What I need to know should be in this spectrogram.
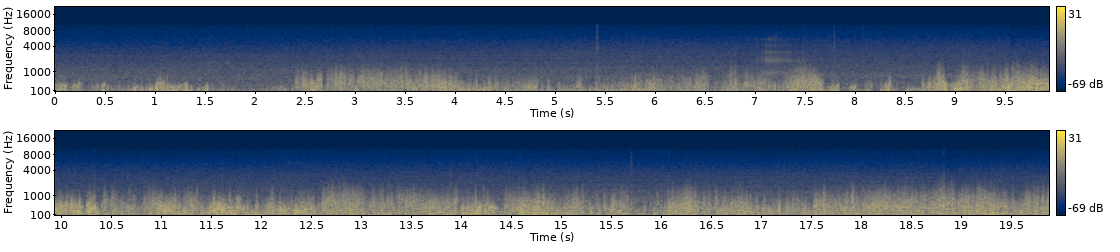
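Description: Strong wind rumbles loudly outdoors.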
